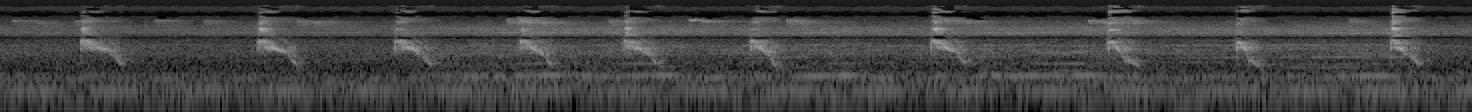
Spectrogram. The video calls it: Squirrel Barking at Cat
